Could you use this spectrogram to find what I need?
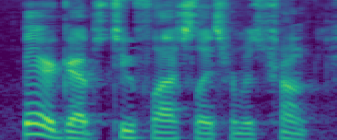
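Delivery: ordinary delivery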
